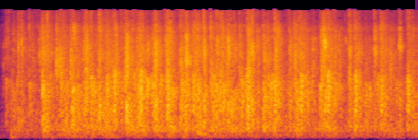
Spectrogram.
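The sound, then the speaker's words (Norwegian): An audience at a book talk bursts into applause for two speakers just introduced, a dense wash of many hands clapping at a steady, fairly loud level that holds for several seconds without any talking. “Så gi dem begge to en varm applaus.”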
